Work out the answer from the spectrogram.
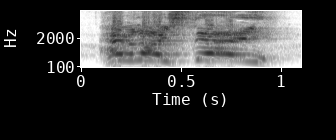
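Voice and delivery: high, loud, badly done impression; Mick. Shown as a demonstration. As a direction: blurt it in a squeaky put-on voice. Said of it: "really bad impression".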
